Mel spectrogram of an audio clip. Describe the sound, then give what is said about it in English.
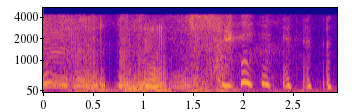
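A person imitating small farts with the mouth: a low buzzy sputter, then a quick series of short, blurting voiced bursts with brief gaps between them. “I'd start to blow little baby farts right out of my ass. Like this.”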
